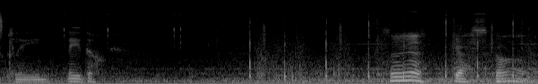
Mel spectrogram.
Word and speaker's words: Gascoigne: So yeah, Gascoigne. It's pronounced.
